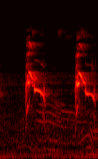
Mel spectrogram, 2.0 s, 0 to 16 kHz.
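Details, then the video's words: Red-shouldered hawk, a captive bird shown at a live bird presentation at Callaway Gardens on 22 June 2023. It gives two loud, clear, slurred screams, each dropping in pitch and lasting about a third of a second, about one second apart. "That is the call of the red-shouldered hawk, which is why we call them the Mariah Careys of the South."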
